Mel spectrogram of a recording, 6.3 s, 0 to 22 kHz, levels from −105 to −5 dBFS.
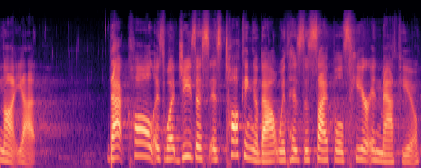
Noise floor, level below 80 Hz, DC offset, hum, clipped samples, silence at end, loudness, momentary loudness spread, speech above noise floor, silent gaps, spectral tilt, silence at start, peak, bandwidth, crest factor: -61 dBFS; -70 dBFS; under 0.1%; none; under 0.1%; 0 s; -21 LUFS; 8 LU; 39 dB; none; -3 dB/octave; 0 s; -2 dBFS; 15.5 kHz; 20 dB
